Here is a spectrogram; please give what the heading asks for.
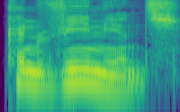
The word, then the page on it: convenience: American English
